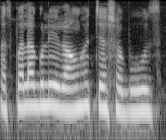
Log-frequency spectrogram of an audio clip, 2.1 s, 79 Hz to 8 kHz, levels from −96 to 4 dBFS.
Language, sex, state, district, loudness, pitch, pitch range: Bengali, female, Assam, Hailakandi, -13 LUFS, 225 Hz, 210-240 Hz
